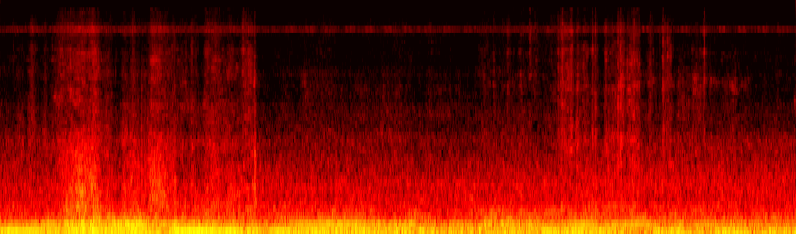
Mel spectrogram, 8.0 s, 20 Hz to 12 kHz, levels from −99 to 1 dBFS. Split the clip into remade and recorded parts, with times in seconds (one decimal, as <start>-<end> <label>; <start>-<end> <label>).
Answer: 0.0-8.0 recorded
